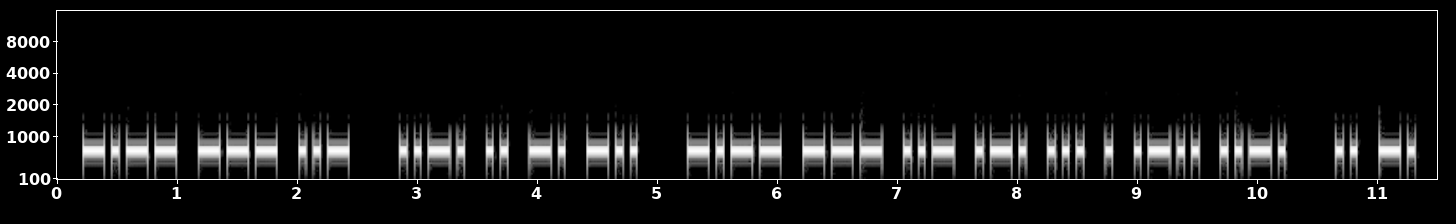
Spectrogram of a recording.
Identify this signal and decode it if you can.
Morse code, heard as a keyed tone, about 20 wpm, 700 Hz. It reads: YOU FIND YOURSELF IN
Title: Sentences from Top 1000 Words - Review Part 5 - 20wpm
